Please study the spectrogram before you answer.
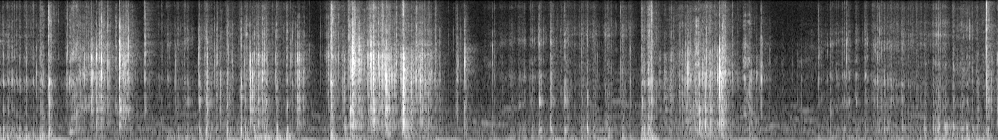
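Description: A metal blade scrapes and carves flakes off a solid, dry, oval green soap bar with embossed lettering, held in the palm. Dry, crisp scraping and crumbly crackling come in bursts with brief pauses, mostly bright and high with almost no low end.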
